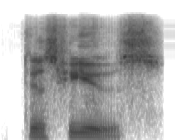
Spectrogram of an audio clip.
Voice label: "disuse", American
